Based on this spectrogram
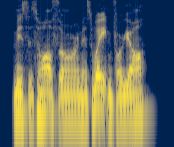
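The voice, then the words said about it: Texan cowboy accent. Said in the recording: “I love the Texan accent”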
